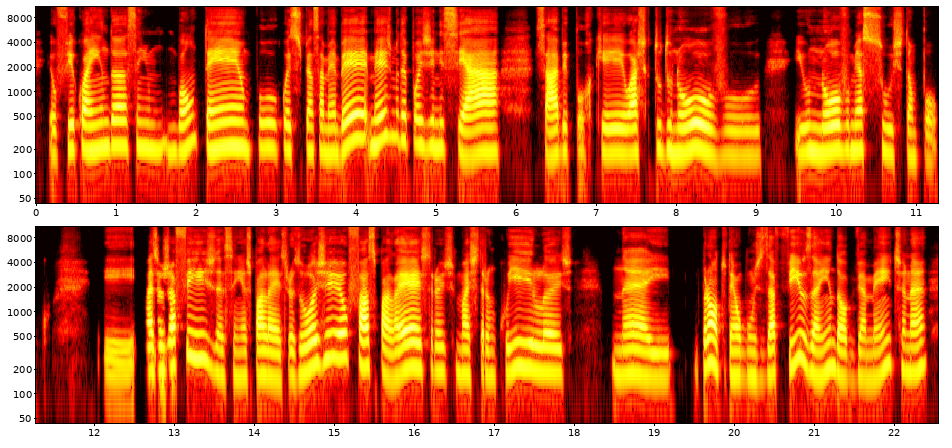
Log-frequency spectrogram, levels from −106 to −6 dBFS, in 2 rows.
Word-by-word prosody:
eu 170 - -8
fico 200 +4 -3
ainda, 215 +3 +2
assim, 215 -1 -7
um 200 -1 -11
bom 200 +6 0
tempo 210 0 0
com 200 - -7
esses 190 -1 -3
pensamento 185 -2 -4
be 260 +6 +4
mesmo 270 +5 -1
depois 245 -4 -4
de 220 - -5
iniciar, 185 -3 +4 0.4
sabe, 170 +3 +1
porque 185 +1 -11
eu 175 0 -1
acho 180 0 +3
tudo 200 -1 -7
novo 170 -3 -1 0.4
e 180 - -8
o 190 - -5
novo 190 +2 +1
me 195 0 -4
assusta 180 -4 -3
um - - -13
pouco. 155 - -14 0.7
E 80 -1 -8
mas 185 -1 +5
eu 190 - 0
já 215 +1 +6
fiz, 270 -3 -2
assim, 165 -1 -7
as 160 - -5
palestras. 165 -1 0
Hoje 225 +8 +1
eu 275 0 +3
faço 220 -4 +5
palestras 190 +3 +3
mais 175 -2 -2
tranquilas, 185 +1 -3 0.5
né, 170 -2 0
e 155 0 -8 0.3
pronto. 225 -1 +5
Tem 165 - -2
alguns 160 0 -5
desafios 190 - 0
ainda, 175 +1 0
obviamente, 160 +7 -5
né, 185 +4 0
185 Hz, 135 wpm, -24 LUFS, 170-210 Hz, 0.7 s, já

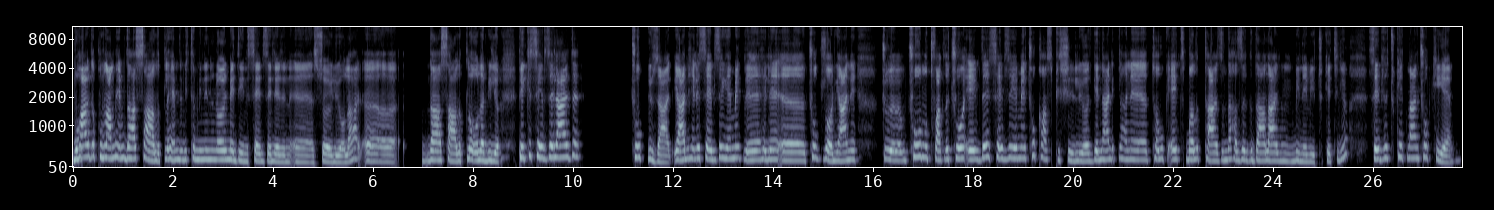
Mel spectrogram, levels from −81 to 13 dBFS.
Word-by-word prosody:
Buharda 260 +5 +5
kullanma 265 -1 +3
hem 255 -2 0
daha 245 -1 +4
sağlıklı 220 -5 0
hem 220 -1 0
de 215 - -2
vitamininin 220 0 -1
ölmediğini 210 -4 +2
sebzelerin, 170 -1 0
eee, 160 -2 -3
söylüyorlar, 165 +5 +1
eee, 170 -3 -1 0.5
daha 205 +2 +1
sağlıklı 185 +2 0
olabiliyor. 195 -2 +3 0.4
Peki 260 +2 +2
sebzelerde 275 +1 +2 0.9
Çok 265 -1 -2
güzel 175 -8 0
yani 215 +3 +3
hele 245 0 +1
sebze 245 -1 +1
yemekle, 245 -2 -2
eee, 210 +1 +1
hele, 220 0 -1
eee, 195 -1 +2
çok 260 -3 -4
zor 210 -6 +3
yani 195 +3 +1 0.5
ç 240 - -4 0.5
çoğu 280 +4 +1
mutfakta 225 -4 -1
çoğu 245 +1 +4
evde 220 +4 +3
sebze 255 -2 -1
yemeği 245 0 0
çok 295 +3 -7
az 220 -2 -5
pişiriliyor 190 -2 -2
genellikle 220 +5 -2
hani, 220 -2 -4
eee, 210 -1 -1
tavuk 230 -1 -4
et 220 0 -1
balık 215 +2 0
tarzında 200 +2 0
hazır 205 0 -2
gıdalar 190 -1 0
n 180 -1 -6
bir 195 -2 -3
nevi 170 -1 -4
tüketiliyor 200 - -7 0.4
sebze 235 - +1
tüketmen 255 -2 -3
çok 260 -1 -7
iyi. 165 -5 0
215 Hz, 125 wpm, -23 LUFS, 190-245 Hz, 0.9 s, Buharda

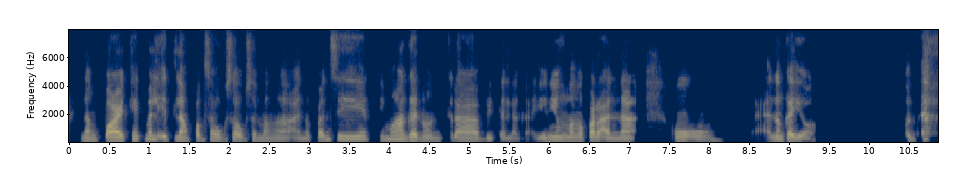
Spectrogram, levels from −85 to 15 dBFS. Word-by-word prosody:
ng 200 0 -2 0.2
part 190 0 +10
kahit 230 0 -4
maliit 240 -2 +1
lang 195 -1 +3
pang 200 +2 -2
sahog-sahog 205 -2 -3
sa 200 -1 -7
mga 170 -3 -7
ano 160 -1 -9
pansit, 230 +3 -1
'yung 215 +2 -8
mga 205 -3 +5
gano'n. 170 0 -7
Grabe 180 -2 -1
talaga, - - -13
'yun 185 +4 -3
'yung 210 -2 -3
mga 195 -1 -1
paraan 175 -1 +4
na 165 -1 +3 0.6
oo. 160 -4 -3 0.6
Ah - - -8
nung 225 -1 0
kayo? 170 -9 +2 1.1
Mag - - -7
ah - - +4
190 Hz, 150 wpm, -25 LUFS, 175-210 Hz, 1.1 s, part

